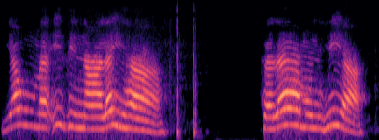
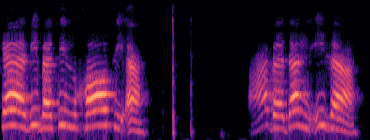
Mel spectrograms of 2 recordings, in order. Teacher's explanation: If a noon ساكن or a تنوين is followed by any of the six throw letters, the noon ساكن or the تنوين is pronounced clearly from its respective origination without غنة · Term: إظهار حلقي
